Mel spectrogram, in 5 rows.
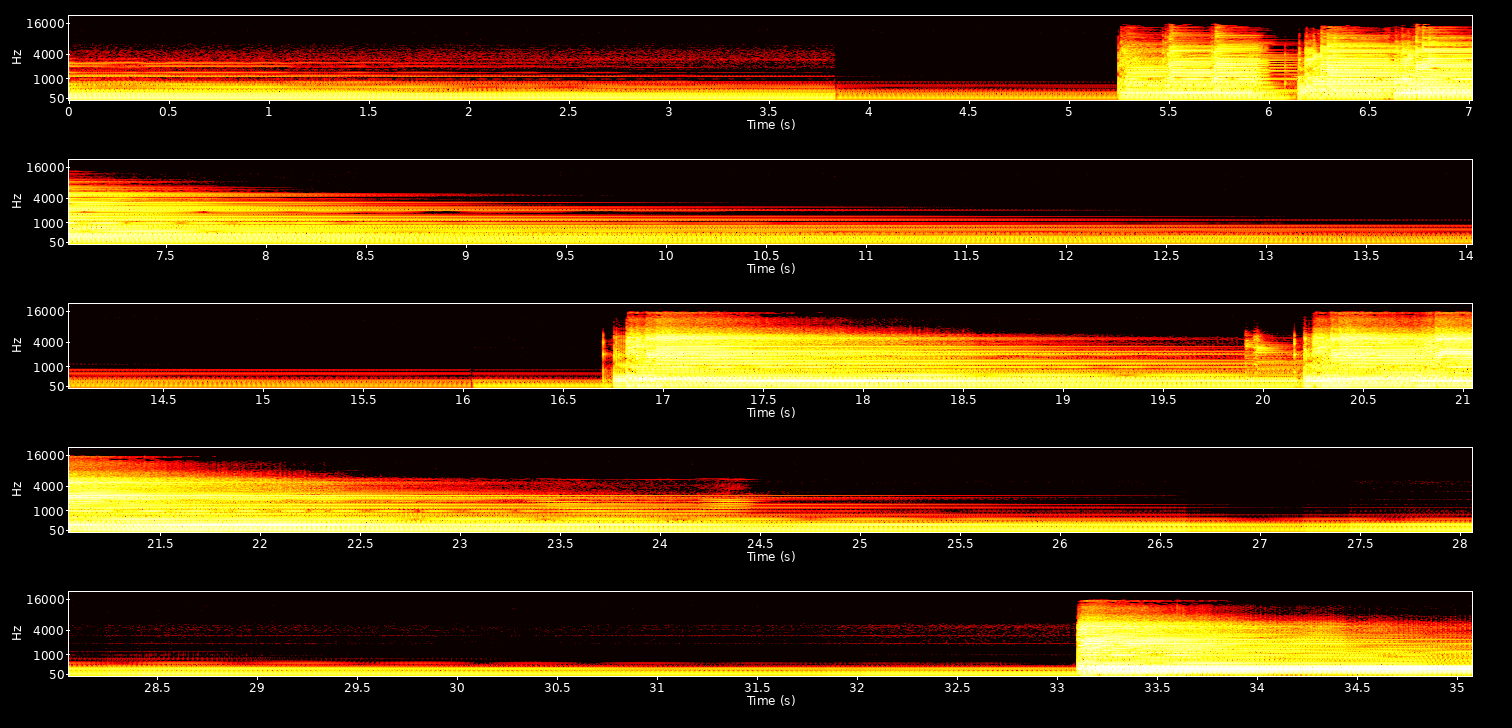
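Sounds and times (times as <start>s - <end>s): electric guitar chord ringing: 0.0s - 3.7s, 5.3s - 14.7s, 16.7s - 29.2s, 33.1s - 35.0s.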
